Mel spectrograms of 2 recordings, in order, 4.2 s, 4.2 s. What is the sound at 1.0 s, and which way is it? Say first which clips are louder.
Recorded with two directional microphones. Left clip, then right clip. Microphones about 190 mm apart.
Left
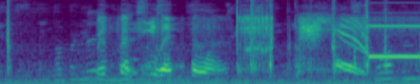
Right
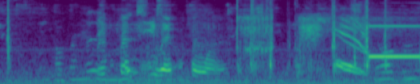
Speech: left 4 dB; 15° left (ahead or behind).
